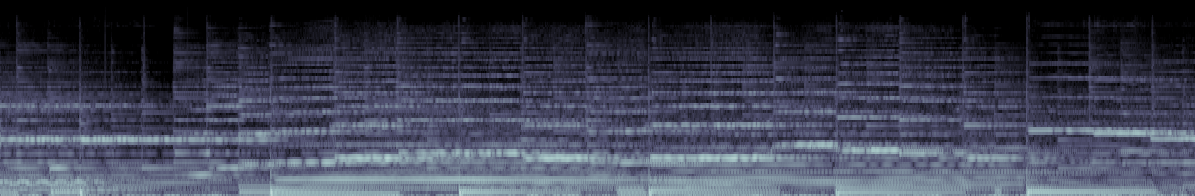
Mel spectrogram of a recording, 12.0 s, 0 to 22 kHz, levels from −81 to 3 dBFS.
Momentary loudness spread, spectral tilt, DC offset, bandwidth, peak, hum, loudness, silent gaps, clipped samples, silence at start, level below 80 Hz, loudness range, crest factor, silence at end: 6 LU; -6 dB/octave; under 0.1%; 15.5 kHz; -8 dBFS; none; -23 LUFS; none; under 0.1%; 0 s; -32 dBFS; 2 LU; 16 dB; 0 s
